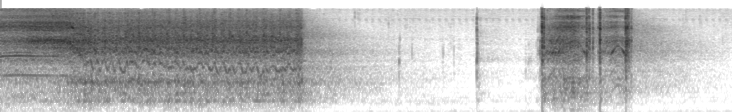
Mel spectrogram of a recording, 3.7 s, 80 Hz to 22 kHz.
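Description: A DeWalt DCD999 FlexVolt Advantage cordless drill bores into material on a 20V 5.0 Ah battery, whining loudly for about a second and a half before winding down, followed by a short second burst near the end.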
